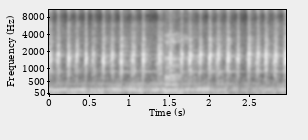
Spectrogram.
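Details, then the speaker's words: Yamaha Aerox 180cc bored-up scooter, one year after boreup, RX7 63 block, engine rough: coarse rapid clatter and low rumble from a damaged, chipped camshaft bearing, rough when turned, under pressure, and hot. "suara bearing lenas yang udah rompal sepertinya ya"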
